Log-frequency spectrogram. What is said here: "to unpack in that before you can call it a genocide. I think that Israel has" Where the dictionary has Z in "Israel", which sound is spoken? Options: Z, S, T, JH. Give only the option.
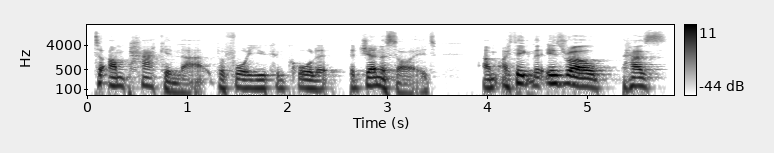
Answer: Z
